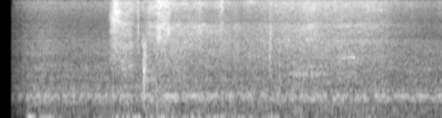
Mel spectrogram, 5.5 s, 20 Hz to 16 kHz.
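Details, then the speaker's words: EVGA CLC 360 radiator's three stock fans in pull configuration, PC running only a browser and Discord: a steady airy whoosh with a constant hum, far too loud for such light load. "these three fans came with the evga clc cooler and they're as you can see the noise level i can hear the noise level is just outrageous i'm running nothing at this moment just a browser and discord pretty much that's it"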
